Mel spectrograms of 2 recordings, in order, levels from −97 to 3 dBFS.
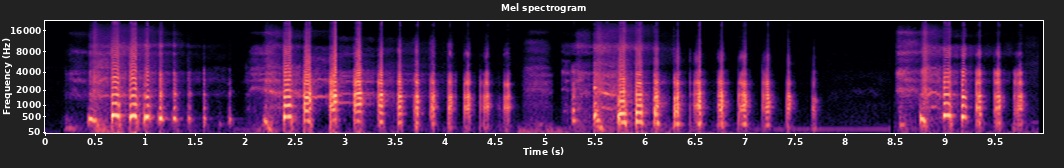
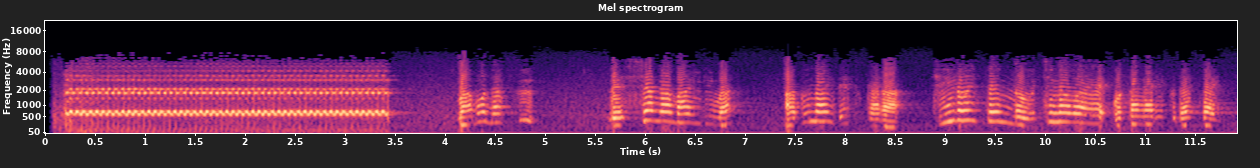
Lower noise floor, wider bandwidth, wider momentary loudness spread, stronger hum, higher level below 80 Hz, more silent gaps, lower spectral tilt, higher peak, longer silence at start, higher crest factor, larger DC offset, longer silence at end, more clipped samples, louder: first, -64 dBFS vs -48 dBFS; first, over 20 kHz vs 6.8 kHz; first, 17 LU vs 11 LU; neither; second, -54 dBFS vs -48 dBFS; neither; second, -2.5 dB/octave vs -5 dB/octave; about the same, 0 dBFS vs 0 dBFS; first, 0.45 s vs 0.1 s; first, 18 dB vs 12 dB; second, under 0.1% vs 0.4%; about the same, 0.2 s vs 0.2 s; neither; second, -16 LUFS vs -12 LUFS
